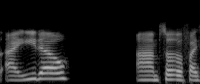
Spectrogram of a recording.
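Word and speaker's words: IEDO: office um in Eerie which of course we created an acronym for and pronounce aido um so if I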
